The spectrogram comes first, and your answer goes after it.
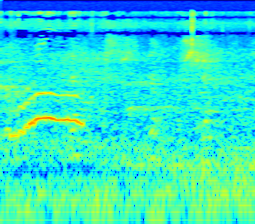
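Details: Tiny kitten talking while eating, recorded in Istanbul: one clear, smooth arched meow lasting under a second that rises and then levels off. A quiet rumbling background and faint low murmurs follow.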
